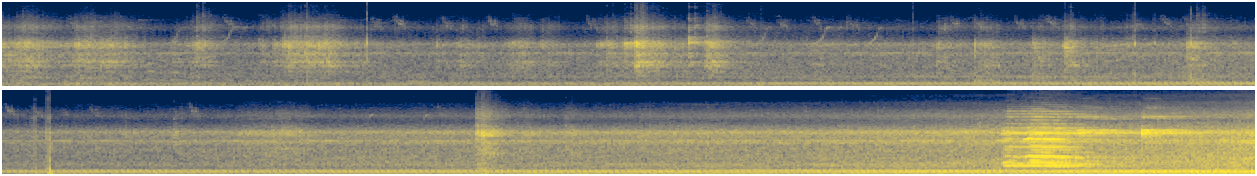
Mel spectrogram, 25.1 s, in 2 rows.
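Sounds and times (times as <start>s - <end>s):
locomotive low drone: 0.0s - 25.0s
locomotive horn blast: 22.5s - 23.7s.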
